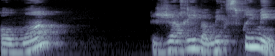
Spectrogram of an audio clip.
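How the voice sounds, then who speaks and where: A woman speaks very slowly with a Spanish accent. Her pitch is medium and varies in an ordinary way. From Honduras. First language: Spanish (speaking French). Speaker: teacher. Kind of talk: lesson with personal story.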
